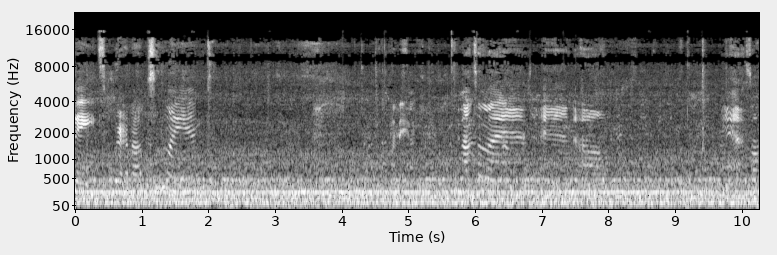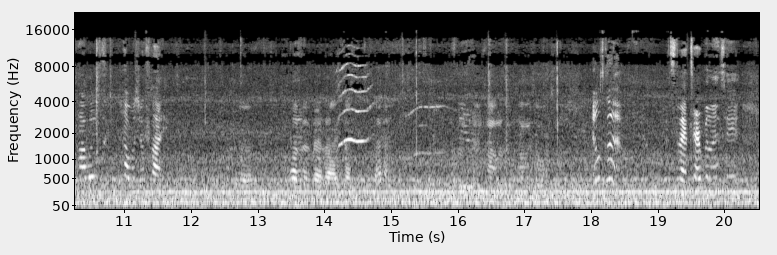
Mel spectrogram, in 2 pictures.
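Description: Jet airliner cabin noise: a steady low roar with a constant hum that does not change, and faint voices over it.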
